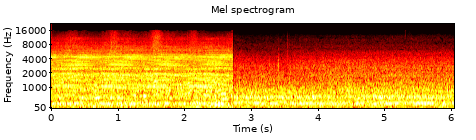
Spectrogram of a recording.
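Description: Hydraulic rescue-tool power unit running with a steady high whine, which cuts off abruptly a little under three seconds in. A quieter, lower steady hum follows.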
